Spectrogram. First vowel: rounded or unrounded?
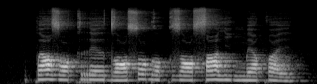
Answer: unrounded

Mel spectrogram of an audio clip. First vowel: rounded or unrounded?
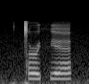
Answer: unrounded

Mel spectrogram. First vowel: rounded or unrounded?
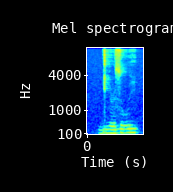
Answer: unrounded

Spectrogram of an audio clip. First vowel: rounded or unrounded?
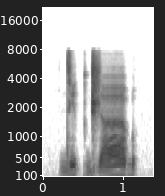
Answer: unrounded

